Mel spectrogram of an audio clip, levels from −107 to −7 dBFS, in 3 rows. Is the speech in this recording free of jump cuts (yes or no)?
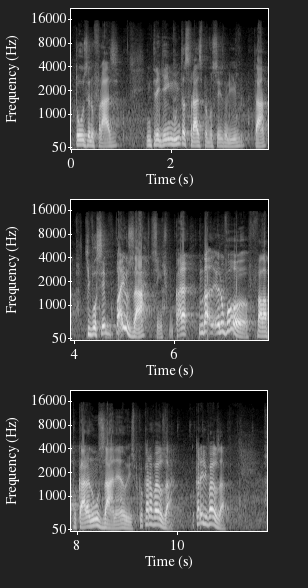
no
